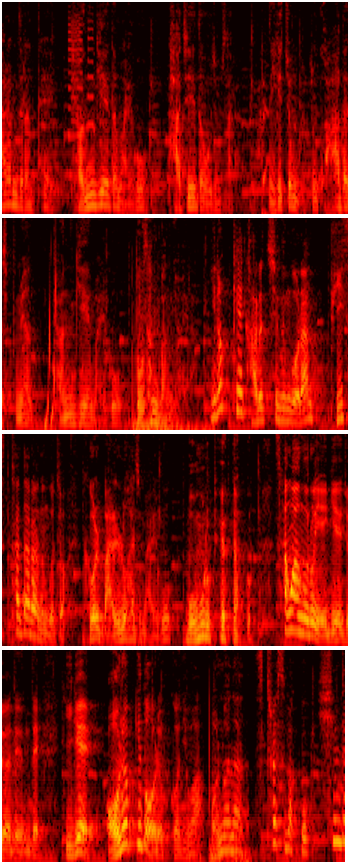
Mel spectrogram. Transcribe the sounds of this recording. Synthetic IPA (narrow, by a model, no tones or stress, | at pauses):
aɾamdɯɾɦantʰe̞ | pjʌnɡie̞dama̰ɭɡo | pad͡ʑie̞daod͡ʑɯms͈ʰaɾam | aiɡe̞t͡ɕomt͡ɕomkwa̰ːdaɕʰi̥pʰɯmjʌnkjʌnɡie̞ma̰ɭɡonosʰaŋbaŋɲʌeɾaiɾʌkʰe̞kaɾɯt͡ɕʰinɯnɡʌɾaŋpisʰɯ̥tʰadaɾanɯnɡʌd͡ʑo̰ | kɯɡʌɭma̰ɭːoɦad͡ʑima̰ɭɡo | momɯɾopʰjojʌnaɡo | sʰaŋɦwaŋɯɾoje̞ɡiɦe̞d͡ʑojadwenɯnde̞ | iɡe̞ʌɾjʌp̚k͈idoʌɾjʌp̚k͈ʌɲiwaʌɭmanasʰɯ̥tʰɯɾe̞s͈ɯbak̚k͈o | çimdɯ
